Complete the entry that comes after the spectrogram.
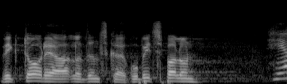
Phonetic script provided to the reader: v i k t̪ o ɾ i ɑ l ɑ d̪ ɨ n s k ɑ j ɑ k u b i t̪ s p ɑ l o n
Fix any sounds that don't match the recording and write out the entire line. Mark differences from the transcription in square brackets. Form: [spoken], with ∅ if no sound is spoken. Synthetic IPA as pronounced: v i k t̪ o ɾ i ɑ l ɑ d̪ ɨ n s k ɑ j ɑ k u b i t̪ s p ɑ l [u] n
